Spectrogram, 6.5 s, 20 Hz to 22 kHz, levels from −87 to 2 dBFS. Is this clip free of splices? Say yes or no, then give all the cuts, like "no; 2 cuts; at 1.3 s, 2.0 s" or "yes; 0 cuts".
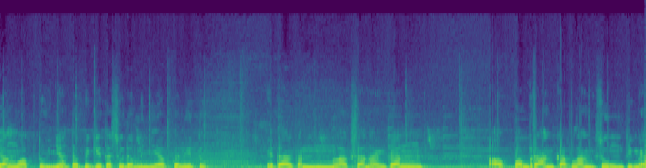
yes; 0 cuts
